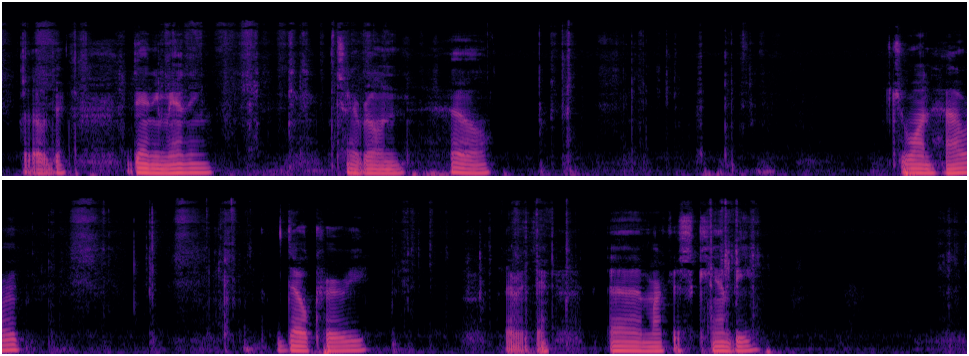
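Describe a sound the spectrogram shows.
Trading cards softly rustle and slide as hands flip through them.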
